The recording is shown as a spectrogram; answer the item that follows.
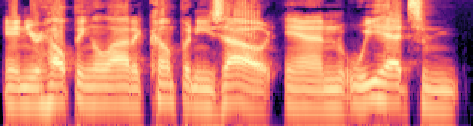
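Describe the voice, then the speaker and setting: Relaxed low-voiced male podcast host. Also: moderate pace, no echo. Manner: relaxed, rambling questions with fillers. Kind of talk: casual podcast interview.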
